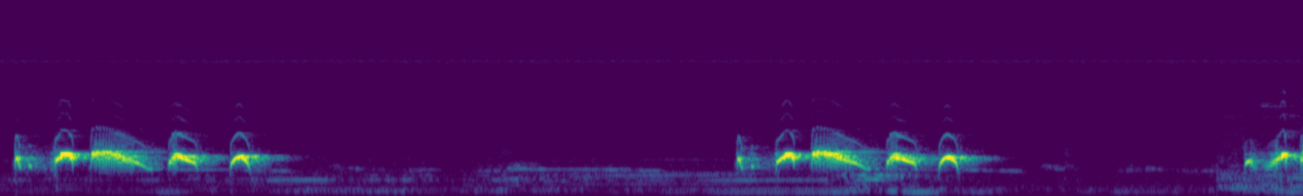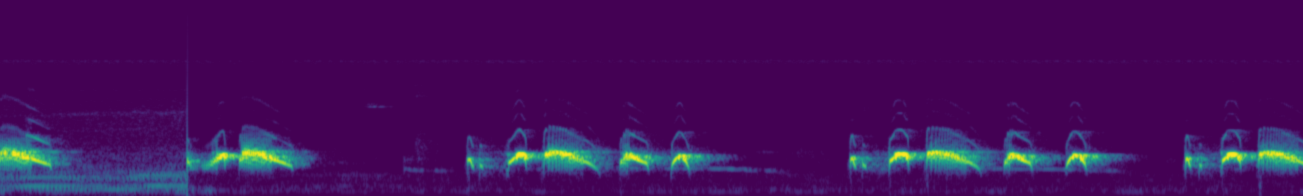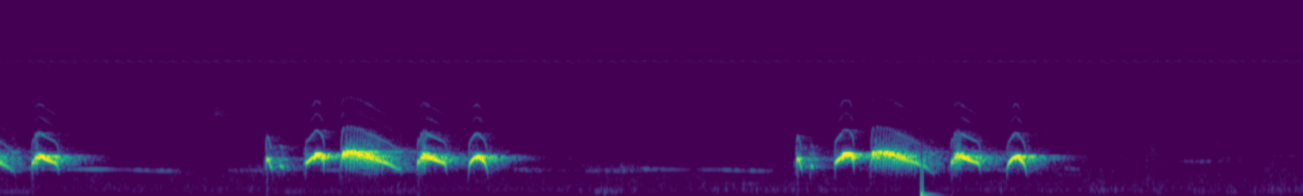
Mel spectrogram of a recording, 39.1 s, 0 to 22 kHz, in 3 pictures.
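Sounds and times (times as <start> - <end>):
dove cooing: 0.0 - 3.1, 7.3 - 10.1, 12.2 - 16.2, 17.7 - 20.5, 21.5 - 24.3, 24.9 - 27.0, 28.7 - 31.3, 34.0 - 36.7.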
